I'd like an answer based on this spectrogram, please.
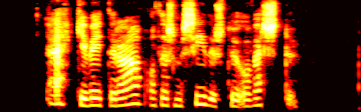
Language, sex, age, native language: Icelandic, female, 40-49, Icelandic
